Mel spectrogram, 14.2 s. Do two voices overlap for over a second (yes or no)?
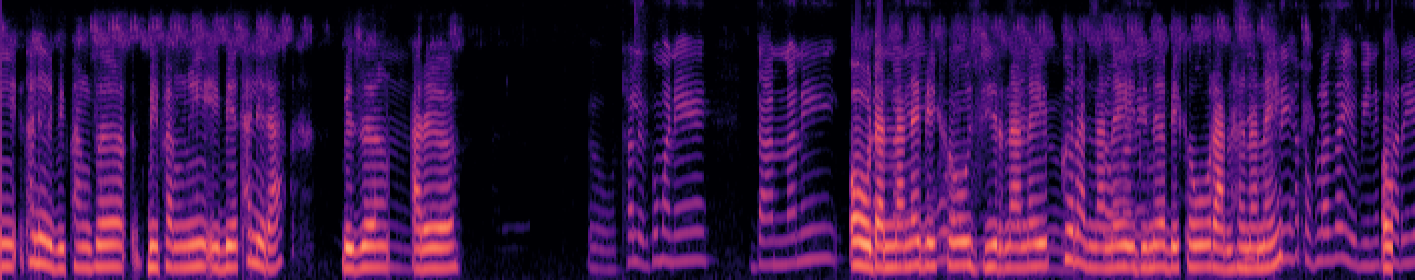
yes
